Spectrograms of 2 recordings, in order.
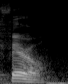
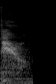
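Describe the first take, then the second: First: It is said in a normal full voice. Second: It is said in a hushed whisper. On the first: The speaker calls it wrong. "No, no, she wasn't even" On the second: The speaker calls it right. "She was like whispering"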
